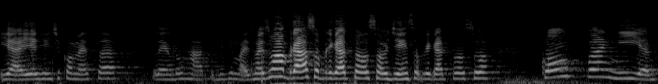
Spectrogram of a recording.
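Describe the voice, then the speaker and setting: Her voice is high and her intonation fairly even as this woman speaks at a fairly quick pace. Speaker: church program host. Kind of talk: bible study discussion. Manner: fast.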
